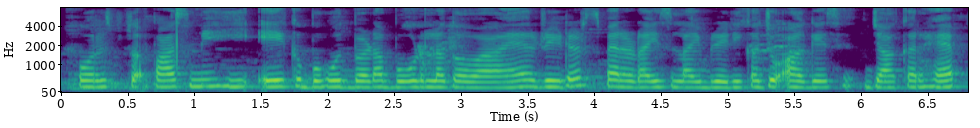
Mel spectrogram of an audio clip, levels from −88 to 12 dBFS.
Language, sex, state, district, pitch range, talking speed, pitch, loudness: Hindi, female, Uttar Pradesh, Saharanpur, 210-230 Hz, 175 wpm, 220 Hz, -14 LUFS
